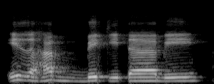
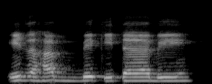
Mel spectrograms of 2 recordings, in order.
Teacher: Hanya sebut satu sahaja ba berserta tasydidkan huruf yang kedua tu. Ba yang kedua. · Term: idgham mutamatsilain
